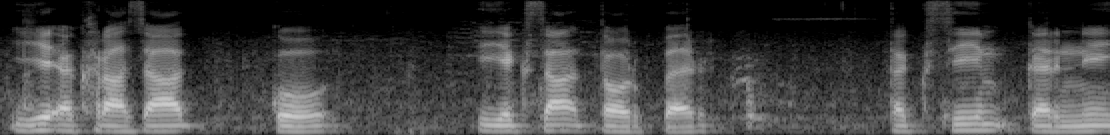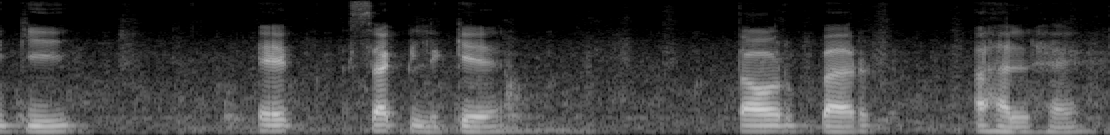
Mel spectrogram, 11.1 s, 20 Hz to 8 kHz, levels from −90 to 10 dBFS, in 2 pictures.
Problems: constant background noise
